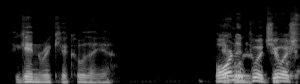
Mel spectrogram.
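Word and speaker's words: Genrikh Yagoda: How you pronounce the name? Genrik Yagoda? Genrik Yagoda, yeah.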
